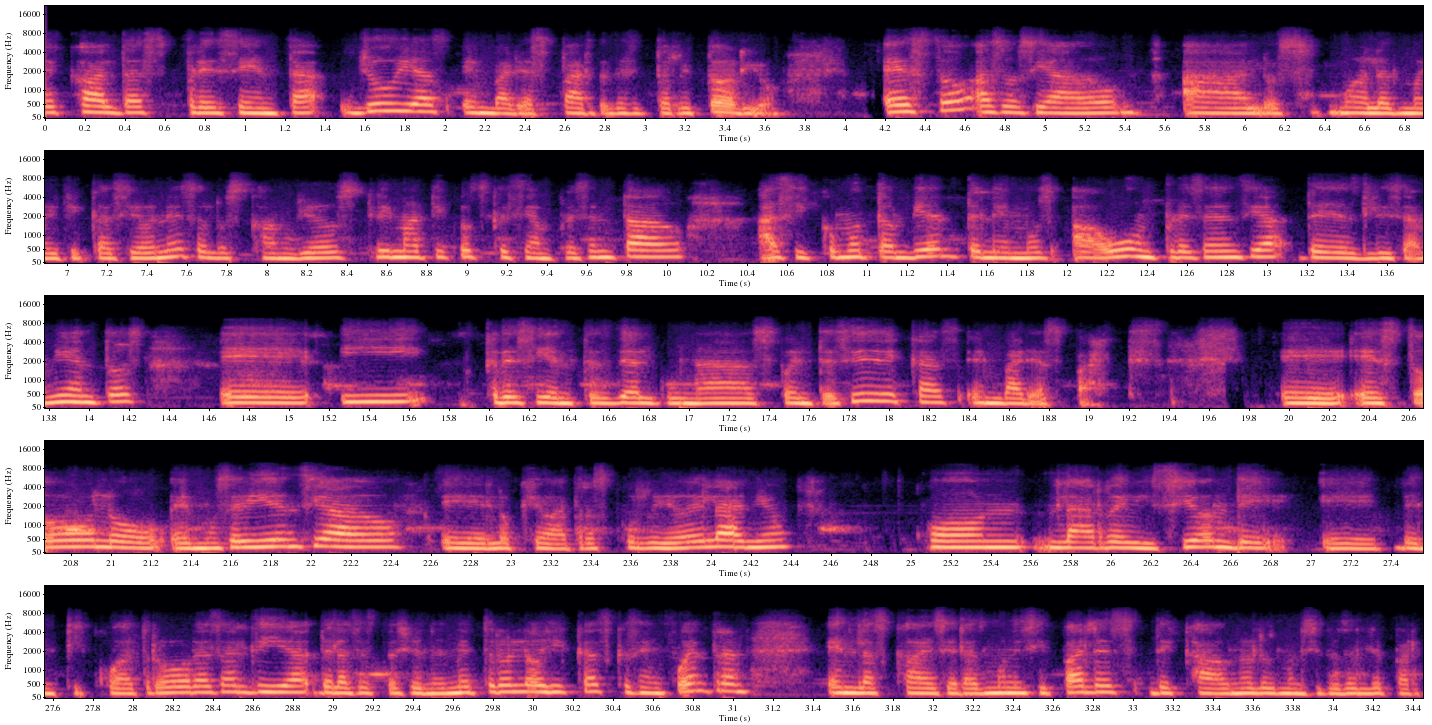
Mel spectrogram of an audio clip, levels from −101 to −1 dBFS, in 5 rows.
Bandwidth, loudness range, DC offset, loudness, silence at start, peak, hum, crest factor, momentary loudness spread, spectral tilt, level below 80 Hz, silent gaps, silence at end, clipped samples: 7.2 kHz; 3 LU; under 0.1%; -18 LUFS; 0 s; -2 dBFS; none; 16 dB; 8 LU; -8.5 dB/octave; -56 dBFS; none; 0 s; under 0.1%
